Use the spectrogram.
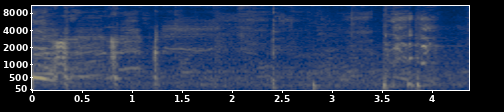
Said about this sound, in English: The witch hunter's nostrils were overwhelmed by the stench, causing him to cough.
